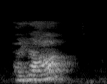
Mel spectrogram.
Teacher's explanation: इसके बाद जो रा है, रा, ये रा जो होता है, रा, इसको हम लुंठित व्यंजन कहते हैं, यानी कि इसमें जीभ लुढ़क कर चलती है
